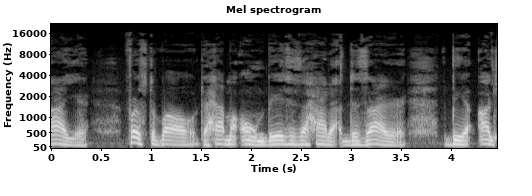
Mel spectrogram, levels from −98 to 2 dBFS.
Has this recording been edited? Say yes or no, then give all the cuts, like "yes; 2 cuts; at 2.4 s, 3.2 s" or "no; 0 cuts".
no; 0 cuts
